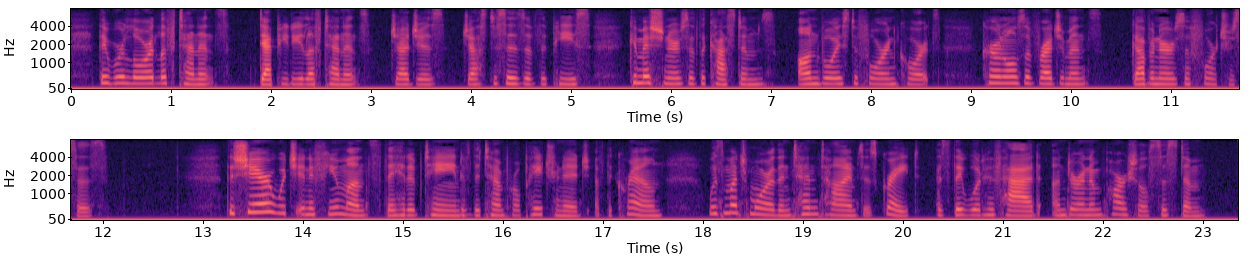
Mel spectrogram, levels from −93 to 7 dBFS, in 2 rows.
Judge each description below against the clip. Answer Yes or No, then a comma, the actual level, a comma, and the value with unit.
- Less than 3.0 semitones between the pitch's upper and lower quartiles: Yes, narrow, 2.6 semitones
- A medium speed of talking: Yes, average, 150 wpm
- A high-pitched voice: Yes, high, 205 Hz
